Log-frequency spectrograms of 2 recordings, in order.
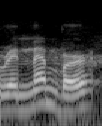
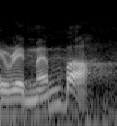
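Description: First: It is said in the speaker's own accent. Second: It is said in a New England accent.

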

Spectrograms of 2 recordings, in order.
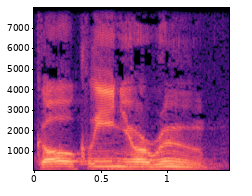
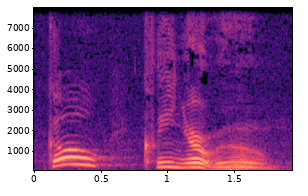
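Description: First: The voice stays flat on one pitch. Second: The voice moves up and down melodically. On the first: It sounds threatening and without emotion. "it's monotone. It's almost threatening" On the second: It sounds like a friendly suggestion. "It's almost like it's a musical tone"

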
